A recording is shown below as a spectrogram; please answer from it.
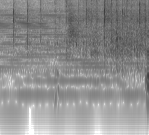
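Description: Soft background music under a pause in a spoken discourse: a steady sustained drone with a few light plucked string notes.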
